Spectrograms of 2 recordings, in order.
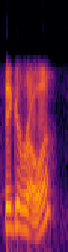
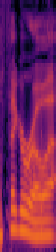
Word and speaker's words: Figueroa: This week, we focus on the Independent Living Center of the Hudson Valley and welcome their executive director, Denise Figura. And Denise, am I saying your name correctly? – It's Figueroa.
